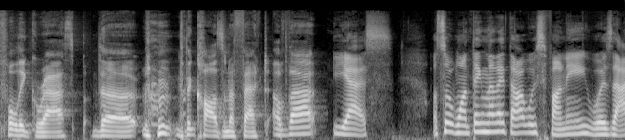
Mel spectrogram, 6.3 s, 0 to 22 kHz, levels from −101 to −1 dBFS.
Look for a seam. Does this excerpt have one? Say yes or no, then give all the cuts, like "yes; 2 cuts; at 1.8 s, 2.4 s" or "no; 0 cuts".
yes; 3 cuts; at 1.8 s, 2.8 s, 3.3 s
